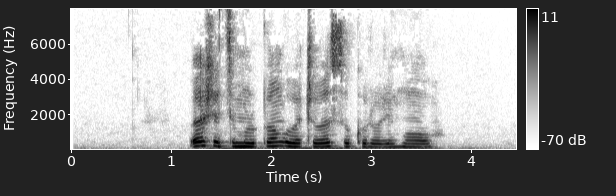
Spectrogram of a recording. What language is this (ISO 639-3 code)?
kin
